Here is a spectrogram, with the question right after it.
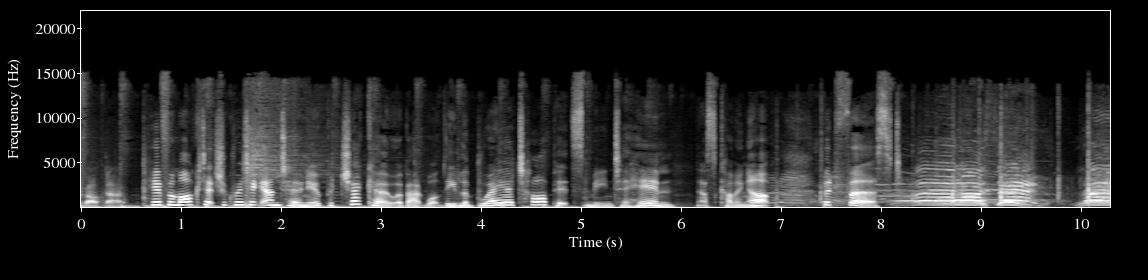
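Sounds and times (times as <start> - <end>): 
speech: 0.0 - 10.2
protesters chanting outside a private art museum in a former Masonic temple: 6.9 - 10.2.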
